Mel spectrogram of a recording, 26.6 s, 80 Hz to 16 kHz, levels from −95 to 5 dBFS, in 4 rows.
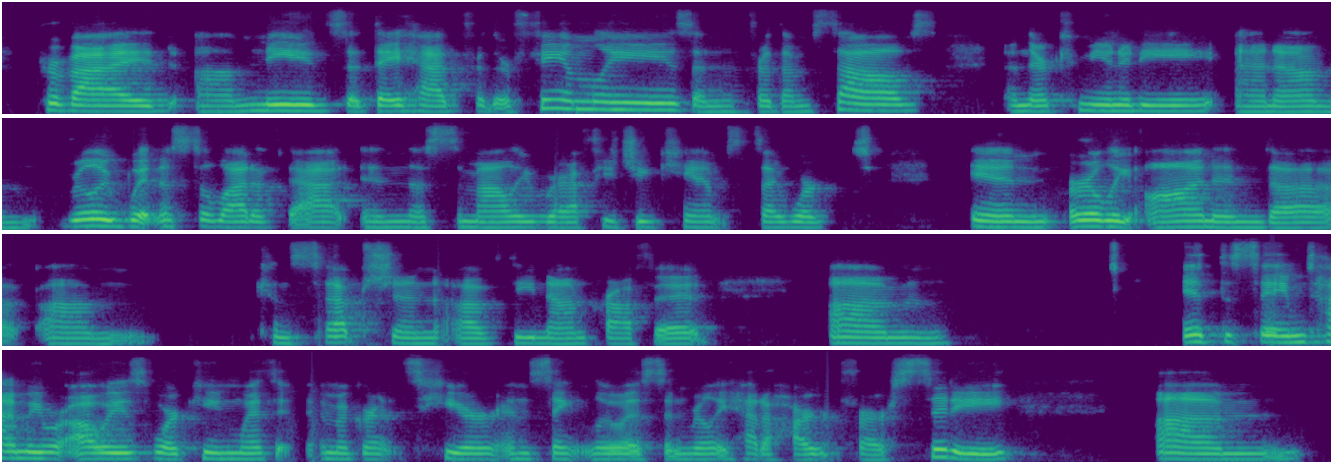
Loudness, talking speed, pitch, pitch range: -28 LUFS, 145 wpm, 185 Hz, 175-195 Hz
